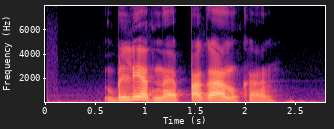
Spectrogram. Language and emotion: Russian, angry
